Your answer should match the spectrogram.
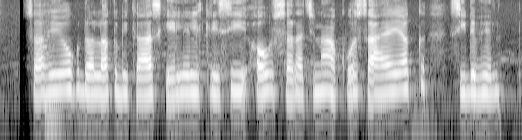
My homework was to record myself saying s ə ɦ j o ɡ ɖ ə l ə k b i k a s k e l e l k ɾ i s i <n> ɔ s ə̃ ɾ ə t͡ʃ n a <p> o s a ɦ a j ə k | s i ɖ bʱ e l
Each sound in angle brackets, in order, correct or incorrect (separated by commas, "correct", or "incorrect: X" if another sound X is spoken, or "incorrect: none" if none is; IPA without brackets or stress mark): incorrect: none, incorrect: k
